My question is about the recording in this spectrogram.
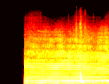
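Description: Silence, then about half a second in a steady engine drone cuts in abruptly and holds, with a short falling tone near the end.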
